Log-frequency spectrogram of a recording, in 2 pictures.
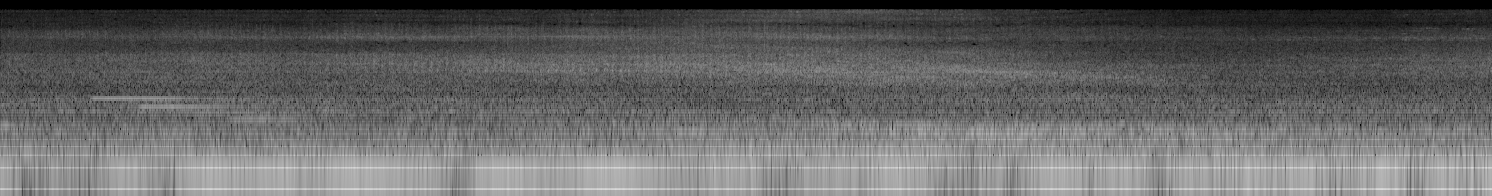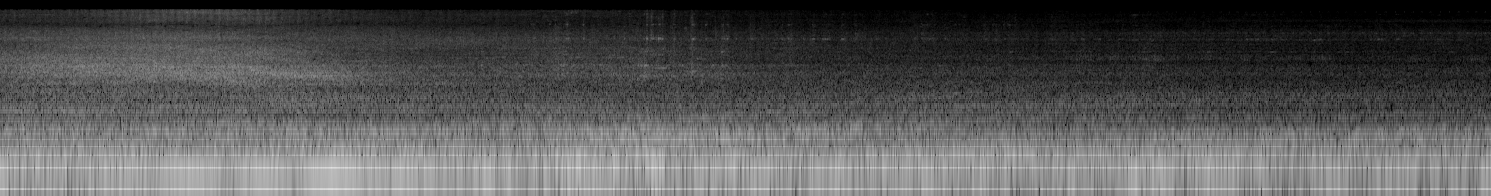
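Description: Passenger train pulling out of the station: its coaches roll past with a steady low rumble and a rushing wheel-on-rail noise that swells and then eases as the train moves away.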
